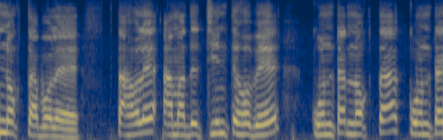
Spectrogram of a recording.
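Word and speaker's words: حاء: বাতাস বের করবেন তাহলে এই হা টা সহি উচ্চারণ হবে তাহলে হা এরপরে এই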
